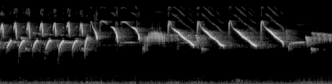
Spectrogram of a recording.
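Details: Young canaries are tutored with this long, cuit-cuit emosi style canary song: quick paired chirps repeated about six times a second, then loud, sharply downslurred whistles in a rhythmic series.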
